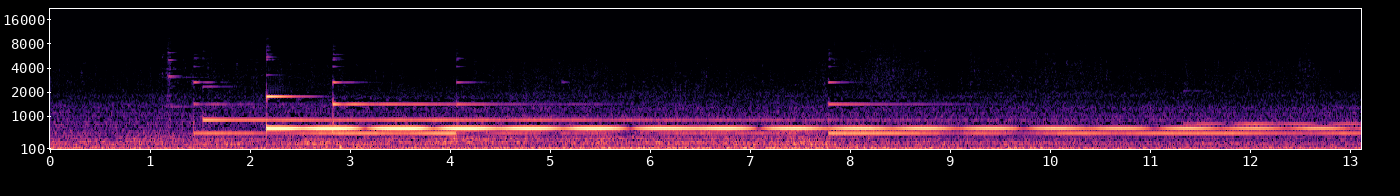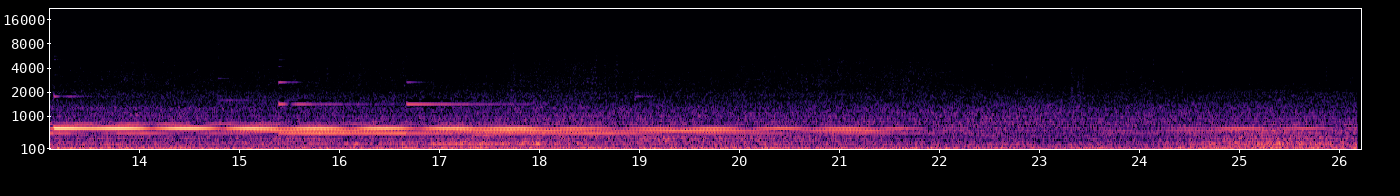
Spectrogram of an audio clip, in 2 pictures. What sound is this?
Chimes recorded in a garden though somewhat near a highway.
